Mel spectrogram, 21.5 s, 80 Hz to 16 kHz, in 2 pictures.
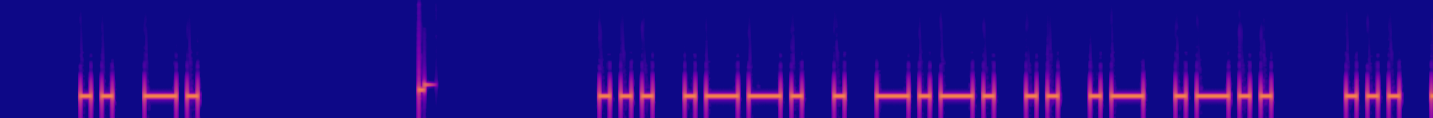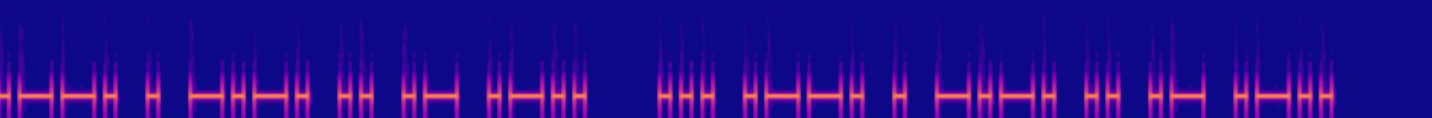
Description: Morse code, heard as a keyed tone, about 15 wpm, 700 Hz. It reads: IN SPECIAL SPECIAL SPECIAL
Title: Top 500 Words Repeated 15wpm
